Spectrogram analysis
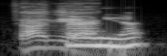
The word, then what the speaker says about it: Tarnia: Hold on, is there an R there? No, there's no R, but that's how they pronounce it on Homicide's chat.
